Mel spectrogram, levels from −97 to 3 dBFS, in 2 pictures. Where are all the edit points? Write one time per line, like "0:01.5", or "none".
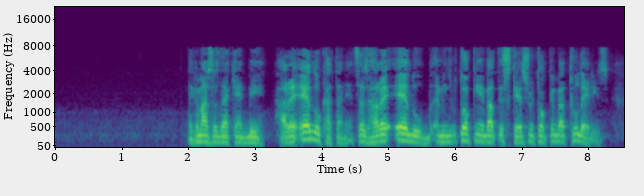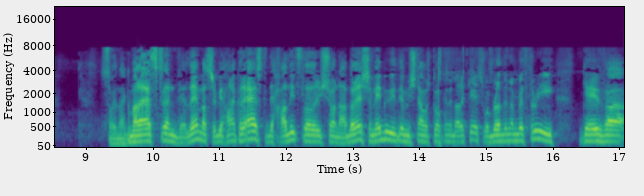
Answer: none

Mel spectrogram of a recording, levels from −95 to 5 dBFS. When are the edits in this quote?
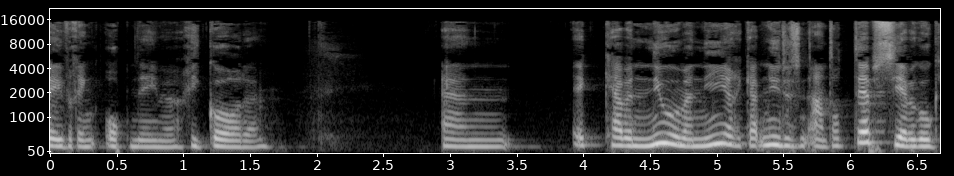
none

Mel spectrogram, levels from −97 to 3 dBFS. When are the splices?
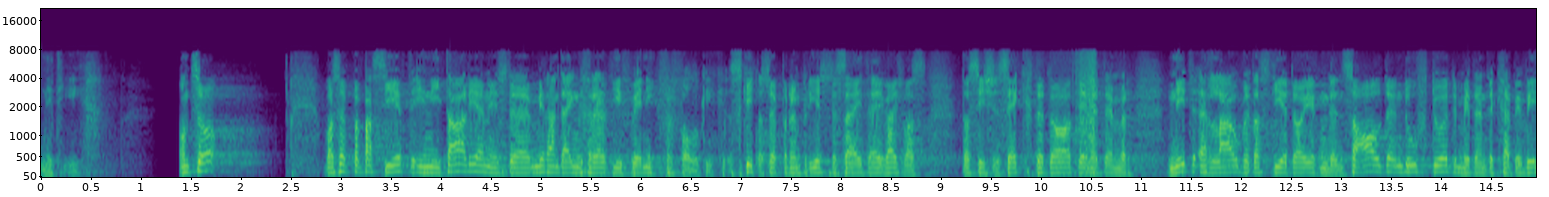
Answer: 0:07.1

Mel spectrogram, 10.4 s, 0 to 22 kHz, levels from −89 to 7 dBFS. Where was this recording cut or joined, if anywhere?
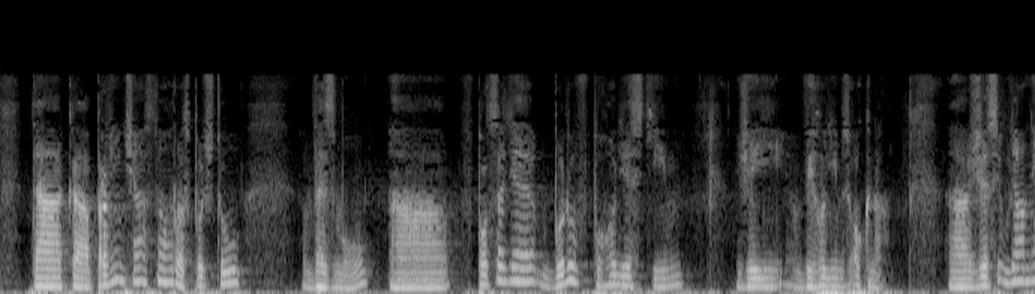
0:03.8

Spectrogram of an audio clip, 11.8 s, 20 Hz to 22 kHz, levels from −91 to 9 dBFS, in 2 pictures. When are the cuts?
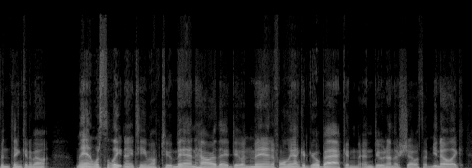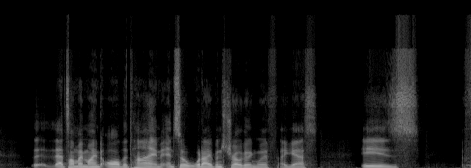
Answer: none

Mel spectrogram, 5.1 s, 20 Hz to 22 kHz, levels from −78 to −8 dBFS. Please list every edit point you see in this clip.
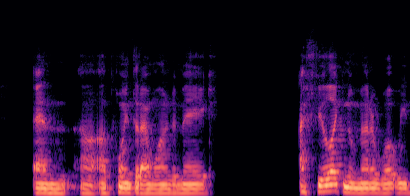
none

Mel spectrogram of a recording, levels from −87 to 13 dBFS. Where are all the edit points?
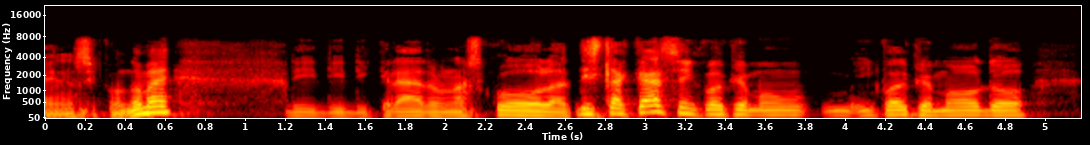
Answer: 0:01.2
0:02.6

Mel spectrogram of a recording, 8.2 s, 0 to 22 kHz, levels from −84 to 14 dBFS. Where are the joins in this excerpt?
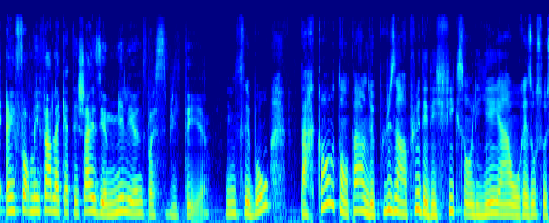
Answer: none

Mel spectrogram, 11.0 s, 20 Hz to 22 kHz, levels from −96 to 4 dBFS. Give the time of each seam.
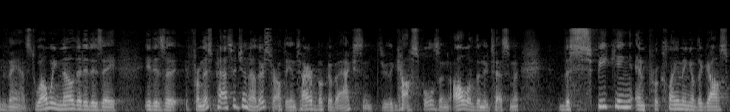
none

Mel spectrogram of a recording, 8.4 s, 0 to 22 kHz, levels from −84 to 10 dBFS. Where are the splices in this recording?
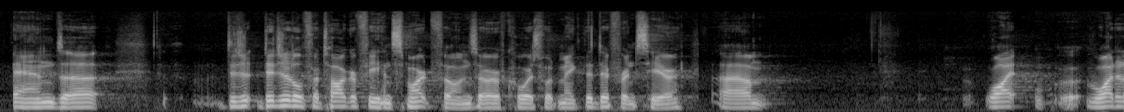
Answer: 0:05.2

